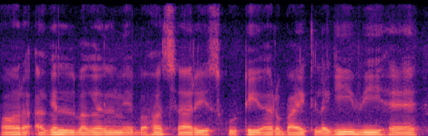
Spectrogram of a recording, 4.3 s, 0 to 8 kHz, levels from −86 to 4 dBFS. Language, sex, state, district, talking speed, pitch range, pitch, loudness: Hindi, male, Jharkhand, Ranchi, 165 wpm, 110-120 Hz, 110 Hz, -14 LUFS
